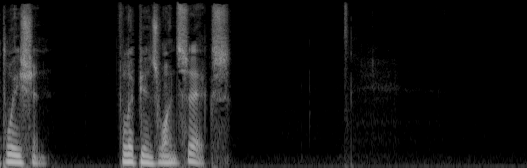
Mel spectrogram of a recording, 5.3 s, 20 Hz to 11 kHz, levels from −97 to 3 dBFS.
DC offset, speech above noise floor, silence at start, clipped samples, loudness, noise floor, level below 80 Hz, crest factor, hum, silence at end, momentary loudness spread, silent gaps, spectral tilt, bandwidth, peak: under 0.1%; 47 dB; 0.05 s; under 0.1%; -35 LUFS; -81 dBFS; -64 dBFS; 18 dB; none; 3 s; 8 LU; none; -4.5 dB/octave; 10.5 kHz; -20 dBFS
